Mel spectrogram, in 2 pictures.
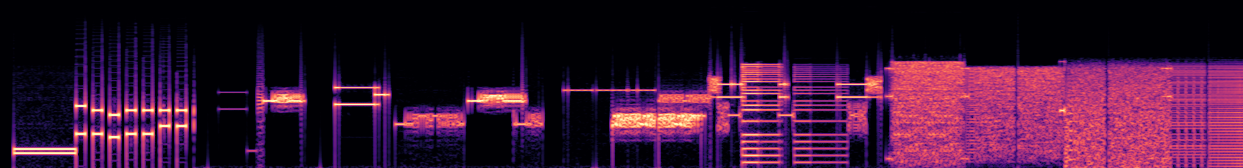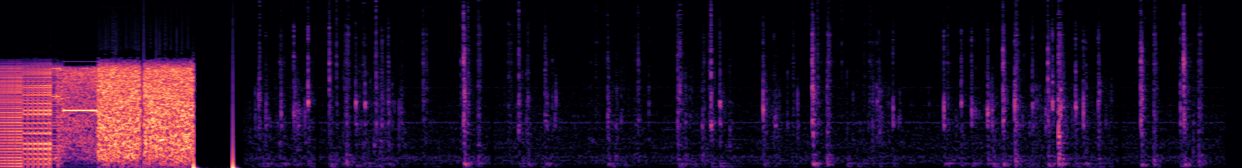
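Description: Dial-up modem connecting: a dial tone, rapid touch-tone dialing, a run of handshake tones, then several seconds of loud hissing, warbling noise that cuts off suddenly just past halfway. Quieter keyboard typing clicks follow.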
